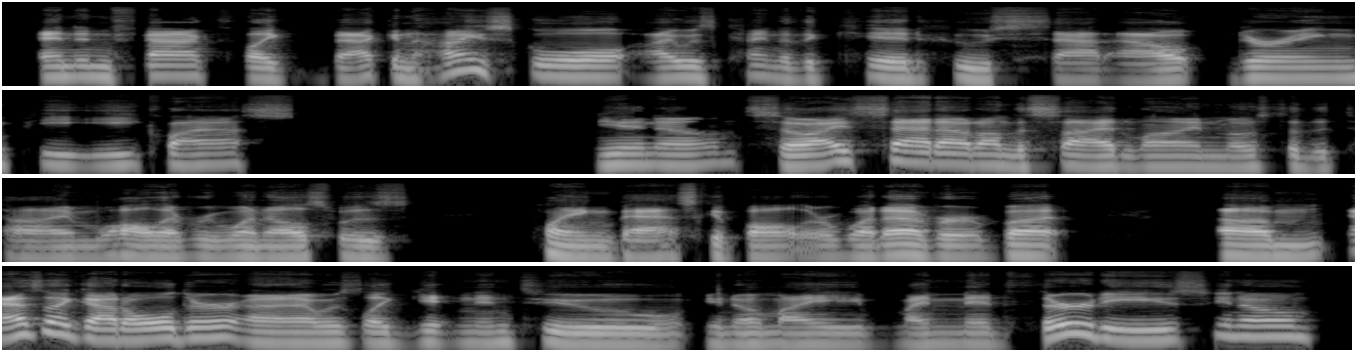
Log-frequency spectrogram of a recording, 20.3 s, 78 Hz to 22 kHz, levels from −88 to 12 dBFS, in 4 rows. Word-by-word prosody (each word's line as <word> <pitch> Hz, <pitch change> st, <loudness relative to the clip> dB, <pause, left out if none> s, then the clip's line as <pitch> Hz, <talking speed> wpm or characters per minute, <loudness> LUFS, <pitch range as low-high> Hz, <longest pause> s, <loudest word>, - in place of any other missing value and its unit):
And 150 Hz, +1 st, +5 dB
in 150 Hz, -1 st, -2 dB
fact, 155 Hz, +2 st, +1 dB
like, 130 Hz, -2 st, 0 dB
back 130 Hz, -, +1 dB
in -, -, -1 dB
high 215 Hz, -, 0 dB
school, 150 Hz, -6 st, -1 dB
I 140 Hz, +1 st, -1 dB
was 145 Hz, -1 st, -2 dB
kind 155 Hz, 0 st, -9 dB
of 135 Hz, -, -8 dB
the 135 Hz, -, -5 dB
kid 135 Hz, 0 st, -3 dB
who 130 Hz, -4 st, -4 dB
sat 125 Hz, 0 st, -5 dB
out 120 Hz, +2 st, +1 dB
during 140 Hz, 0 st, -3 dB
PE 145 Hz, -1 st, -7 dB
class. 155 Hz, +1 st, -5 dB, 1.1 s
You 150 Hz, +1 st, -1 dB
know? 150 Hz, +2 st, -4 dB
So, 140 Hz, -1 st, +2 dB
I 150 Hz, +6 st, +5 dB
sat 185 Hz, -2 st, +3 dB
out 155 Hz, -2 st, +4 dB
on 145 Hz, -1 st, 0 dB
the 130 Hz, -, -5 dB
sideline 135 Hz, -1 st, -1 dB
most 130 Hz, +1 st, -8 dB
of 140 Hz, -, -6 dB
the 120 Hz, -, -10 dB
time 110 Hz, -1 st, -5 dB
while 120 Hz, -1 st, +1 dB
everyone 115 Hz, 0 st, -2 dB
else 115 Hz, 0 st, 0 dB
was 110 Hz, -3 st, -6 dB, 0.5 s
playing 115 Hz, -3 st, +2 dB
basketball 115 Hz, +1 st, 0 dB
or -, -, -5 dB
whatever. 120 Hz, 0 st, +4 dB
But, 125 Hz, -1 st, +4 dB, 0.6 s
um, 125 Hz, 0 st, +4 dB
as 215 Hz, +6 st, +9 dB
I 245 Hz, -4 st, +4 dB
got 160 Hz, -5 st, +6 dB
older 175 Hz, +4 st, +2 dB
and 165 Hz, -6 st, -2 dB
I 130 Hz, -1 st, +3 dB
was, 130 Hz, 0 st, -4 dB
like, 130 Hz, -2 st, -2 dB
getting 135 Hz, 0 st, -3 dB
into, 120 Hz, -3 st, -2 dB
you 125 Hz, -, -8 dB
know, 120 Hz, 0 st, -4 dB
my 120 Hz, -1 st, -3 dB
my 120 Hz, -1 st, -2 dB
mid-thirties, 150 Hz, -, 0 dB
you 210 Hz, -, -6 dB
know, 195 Hz, -1 st, 0 dB
135 Hz, 175 wpm, -23 LUFS, 120-150 Hz, 1.1 s, as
